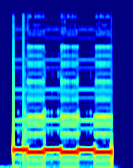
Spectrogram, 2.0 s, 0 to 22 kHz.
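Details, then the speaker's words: ZOLL LifeVest wearable cardioverter defibrillator, first-responder training: loud alternating two-tone siren warning it has detected a ventricular arrhythmia and is preparing to treat, with voice prompt; shock usually follows in 25–60 seconds. "if lifevest has detected a ventricular arrhythmia and is preparing to treat the patient the two-tone siren alerts will be accompanied by this voice prompt"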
